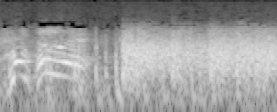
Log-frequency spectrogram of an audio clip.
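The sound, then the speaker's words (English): Gunfire from a rider shooting over the heads of a group of chiefs in a dramatized frontier scene: a tonal, voice-like cry comes first, then a few short cracks and a loud, dense, sustained burst of shots. “The Lone Ranger rode from the underbrush, firing over the heads of Crazy Bear and the four chiefs”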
